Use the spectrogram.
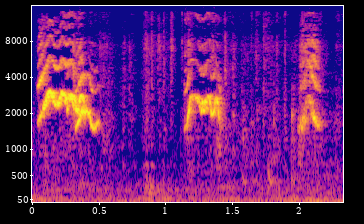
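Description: Caged budgerigars, rainbow and lutino parakeets, give three bright chirping bursts close by, with quieter rustling and faint chatter between calls.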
